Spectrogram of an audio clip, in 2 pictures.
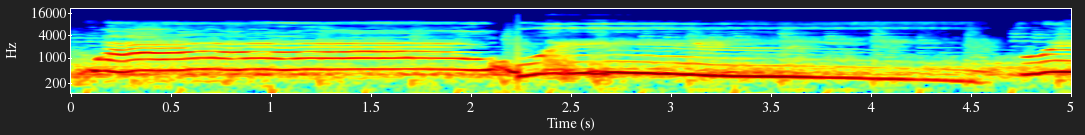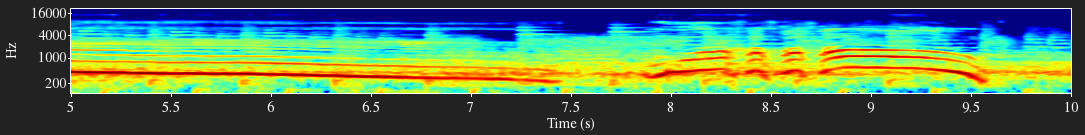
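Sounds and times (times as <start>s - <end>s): person screaming: 0.0s - 7.3s.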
